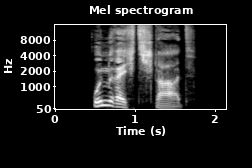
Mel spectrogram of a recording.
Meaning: a state that doesn't obey the rule of law and in which the powerholders exercise their power arbitrarily at will
- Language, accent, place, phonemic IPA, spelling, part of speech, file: German, Germany, Berlin, /ˈʊnrɛçt͡sʃtaːt/, Unrechtsstaat, noun, De-Unrechtsstaat.ogg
